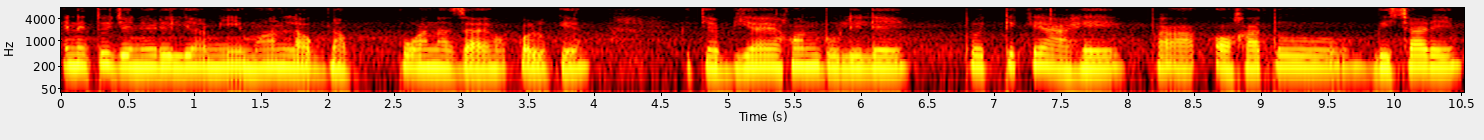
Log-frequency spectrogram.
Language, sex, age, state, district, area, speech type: Assamese, female, 30-45, Assam, Nagaon, rural, spontaneous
